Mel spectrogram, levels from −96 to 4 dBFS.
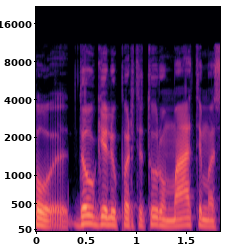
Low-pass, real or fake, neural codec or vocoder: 10.8 kHz; real; none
